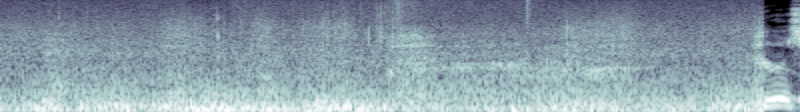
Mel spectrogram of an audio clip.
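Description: Loud rumbling, hissing noise on a microphone, like wind buffeting it, that fills nearly four seconds and cuts off suddenly near the end.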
